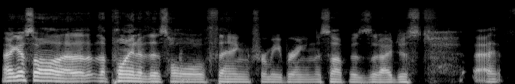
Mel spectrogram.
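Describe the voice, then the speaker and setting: A man hosting a live podcast in casual chat, halting with many fillers and restarts. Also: mid-range voice, steady tone, a bit bright, dry recording. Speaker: podcast host.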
